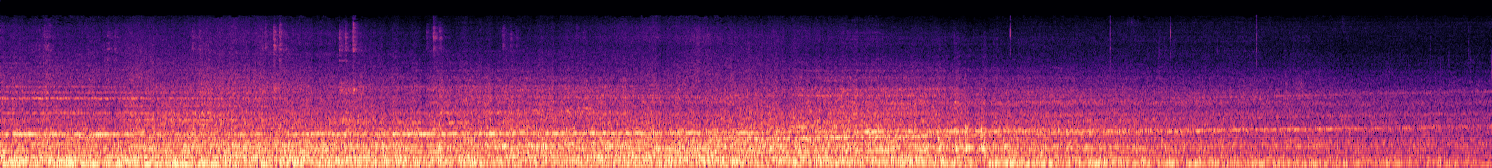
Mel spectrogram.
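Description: NJ Transit Arrow III electric multiple-unit train passing close by: rumble of wheels on the rails with a high whine that rises slightly in pitch. The sound fades over the last few seconds as the train pulls away.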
